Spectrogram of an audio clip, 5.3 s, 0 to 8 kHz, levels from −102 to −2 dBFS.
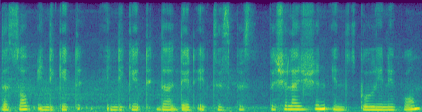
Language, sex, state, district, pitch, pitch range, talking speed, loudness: English, female, Arunachal Pradesh, Lower Dibang Valley, 215 Hz, 190-240 Hz, 145 wpm, -16 LUFS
